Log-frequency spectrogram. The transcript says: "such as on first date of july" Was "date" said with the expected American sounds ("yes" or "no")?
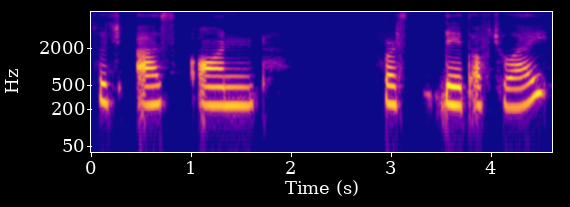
yes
